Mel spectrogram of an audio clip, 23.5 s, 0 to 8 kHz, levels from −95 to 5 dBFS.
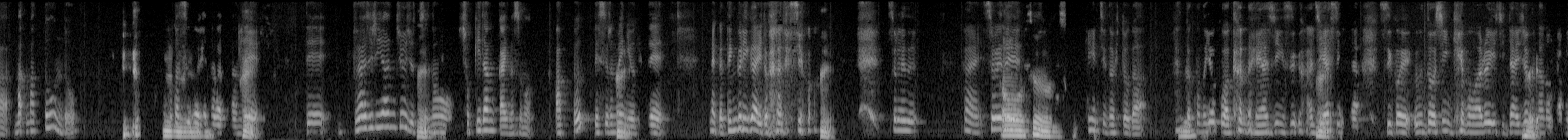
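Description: Speech here, run through a call's microphone chain (nothing above 8 kHz, lowest bass trimmed). The most frequent fault is speech suppressed in double talk. The voice gets ducked in patches: between 2.42 and 3.55 s it drops by roughly 15 dB for around 0.7 s in total, and between 6.68 and 9.79 s there are another few hundred milliseconds at a similar depth. There's a brief dip of roughly 10 dB at 12.85 s, and from 16.18 s to the end it's ducked by up to roughly 20 dB, adding up to about a second. The likely cause is the far end talking at the same time, so the echo canceller couldn't tell the near talker from the loudspeaker echo and pulled everything down. Separately, from 3.99 to 4.28 s the background is gated by the echo canceller. The room tone drops about 15 dB for roughly 0.3 s while the loudspeaker path is active, then comes back once the canceller lets go. There's also echo leak, a copy of the voice returning 322 ms late. 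At 9.58 to 9.64 s it's a barely-there scrap, very faint. From 15.38 to 16.45 s it's a longer stretch, still well under the speech. That's likely loudspeaker pickup one side's canceller didn't fully remove and sent back down the line.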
